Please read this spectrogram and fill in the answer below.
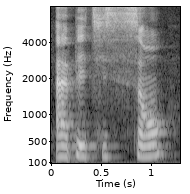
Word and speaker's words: appétissant: Donc, le gâteau masculin singulier, donc appétissant, on ne prononce pas le T.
